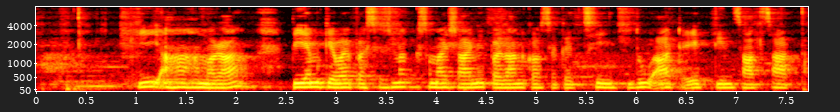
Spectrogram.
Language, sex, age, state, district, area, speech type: Maithili, male, 30-45, Bihar, Madhubani, rural, read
